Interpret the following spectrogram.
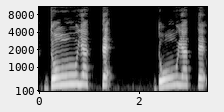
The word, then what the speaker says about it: どうやって: どうやって with a baby 2, double consonant 2. So you don't pronounce this 2.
